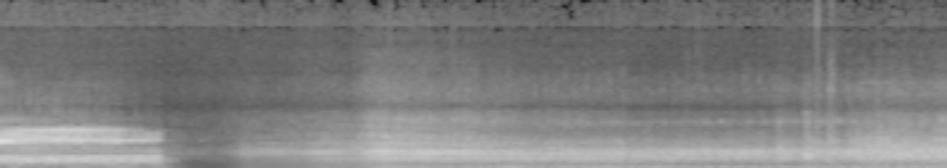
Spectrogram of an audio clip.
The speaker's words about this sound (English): John, here's the bus.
